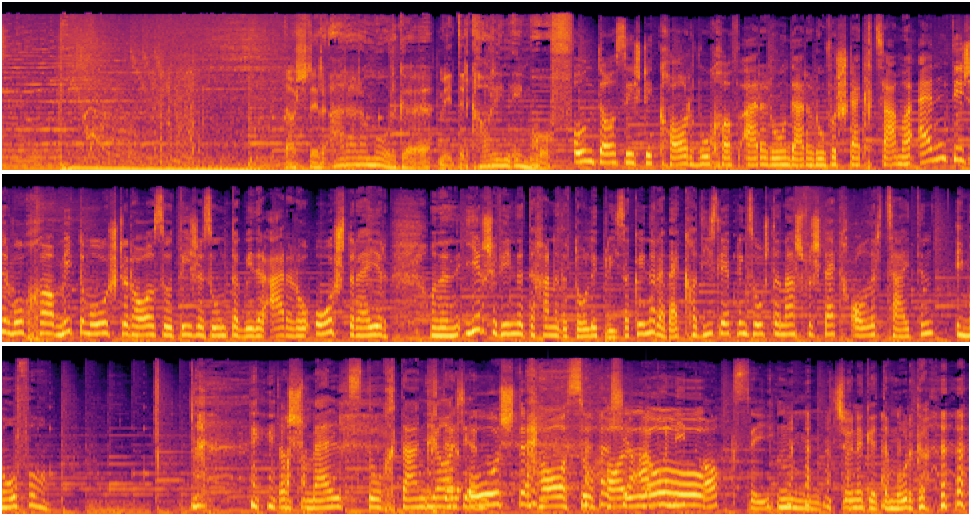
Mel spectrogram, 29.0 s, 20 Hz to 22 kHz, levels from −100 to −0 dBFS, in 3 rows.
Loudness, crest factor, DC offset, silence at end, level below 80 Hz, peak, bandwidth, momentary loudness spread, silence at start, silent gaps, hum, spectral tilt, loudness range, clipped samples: -14 LUFS; 14 dB; under 0.1%; 0 s; -28 dBFS; 0 dBFS; 16.5 kHz; 10 LU; 0 s; none; none; -4.5 dB/octave; 7 LU; under 0.1%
